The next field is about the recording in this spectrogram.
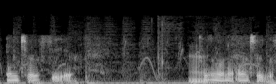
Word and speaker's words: Enterfear: It's called Interfere. It's crazy. We're just talking about fear. But it's one word, and it's spelled like E-N-T-E-R-F-E-A-R. – Oh, Interfere.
